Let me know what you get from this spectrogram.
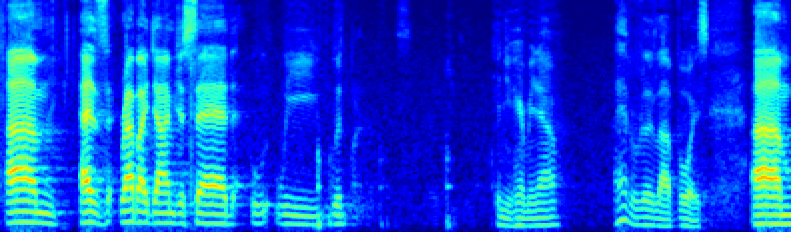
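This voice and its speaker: A man's voice: fairly low pitch, fairly bright tone. A man serving as synagogue president, giving chatty, enthusiastic announcements with joking asides to the congregation. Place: large synagogue sanctuary.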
